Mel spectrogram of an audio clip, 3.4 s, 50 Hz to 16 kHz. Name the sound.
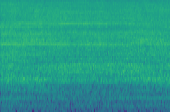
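dry sanding a Mercedes headlamp lens with 500 grit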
